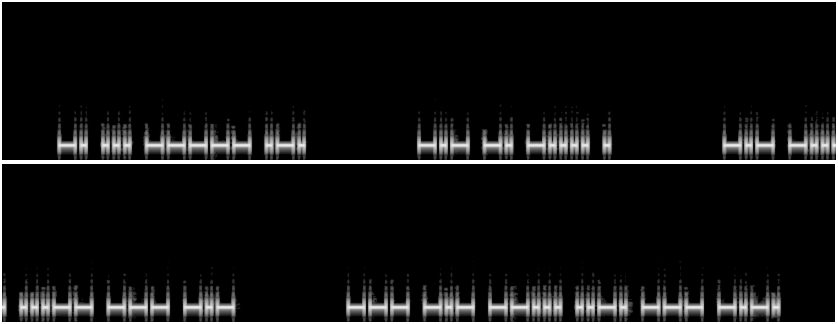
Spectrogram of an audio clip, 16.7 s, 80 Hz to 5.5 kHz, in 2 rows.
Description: Morse code, heard as a keyed tone, about 22 wpm, 600 Hz. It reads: NS0R KN6E KB3OK OK7FOC
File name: Callsigns-22wpm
